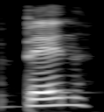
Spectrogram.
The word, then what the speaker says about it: בין: Alors, ce qui est important, sur le ben, il ne faut pas le prononcer comme si ça voulait dire fils. Donc on va dire ben, c'est le mot qui veut dire entre tes yeux.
